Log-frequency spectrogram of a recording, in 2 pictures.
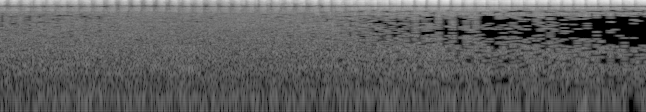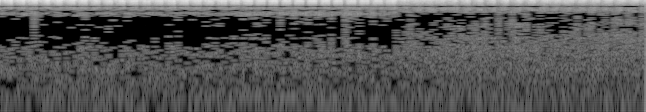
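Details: A male gladiator meadow katydid (Orchelimum gladiator) sings in the Oldman River valley, Lethbridge, Alberta, a continuous, very high, hissing buzz laced with rapid ticking pulses.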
